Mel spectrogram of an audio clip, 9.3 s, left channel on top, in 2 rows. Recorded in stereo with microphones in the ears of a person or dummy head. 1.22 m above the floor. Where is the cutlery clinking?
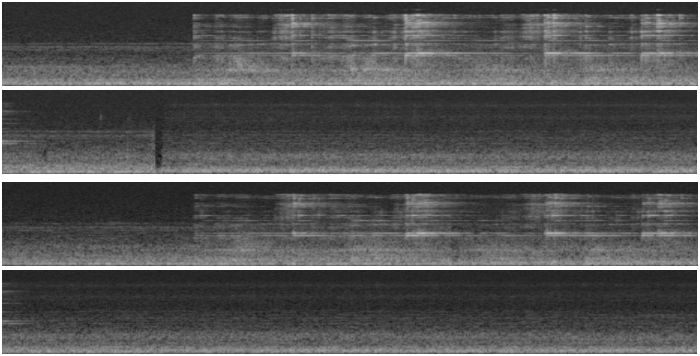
75° left (ahead or behind), 6.5 m.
